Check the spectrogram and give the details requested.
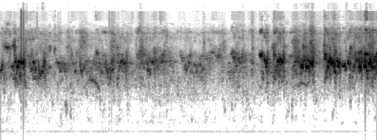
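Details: Budgerigar giving a busy, continuous chatter of high chirps, squeaks and warbled notes that rise and fall in loudness with louder bursts at the start and end, over a faint steady low hum.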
